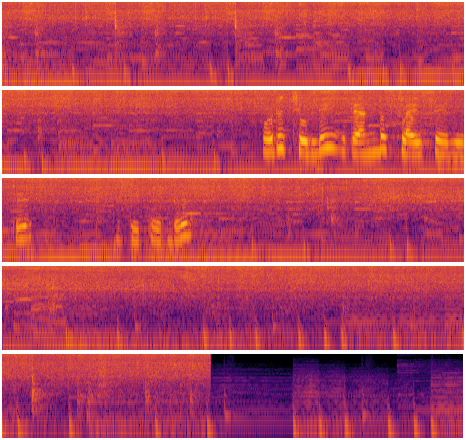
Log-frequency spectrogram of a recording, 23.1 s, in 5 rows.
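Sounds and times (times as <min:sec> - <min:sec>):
vegetables sizzling in oil: 0:00.0 - 0:20.6
spatula scraping and tapping pan: 0:18.8 - 0:20.6.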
